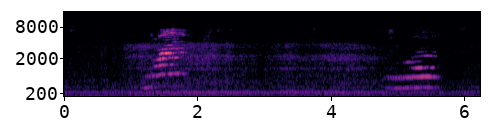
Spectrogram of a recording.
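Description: A kitten meowing twice: a short call about a second and a half in, then a longer, steadier one near the end.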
